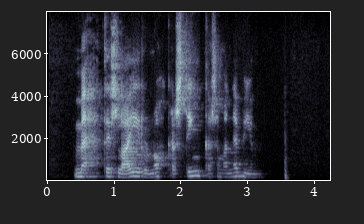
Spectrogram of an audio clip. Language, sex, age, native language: Icelandic, female, 40-49, Icelandic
